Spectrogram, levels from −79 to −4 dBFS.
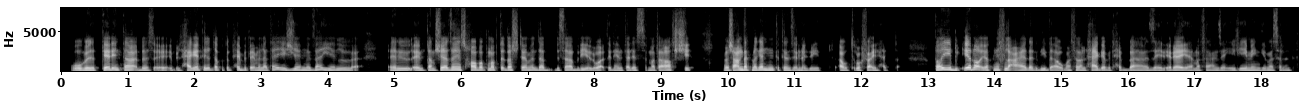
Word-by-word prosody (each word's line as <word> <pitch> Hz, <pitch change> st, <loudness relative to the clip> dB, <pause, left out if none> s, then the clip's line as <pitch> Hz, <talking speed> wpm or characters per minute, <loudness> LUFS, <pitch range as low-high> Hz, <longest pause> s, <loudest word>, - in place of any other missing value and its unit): وبالتالي 120 Hz, -, +4 dB
أنت 175 Hz, -4 st, +2 dB
بس 125 Hz, -4 st, -4 dB
بالحاجات 130 Hz, +10 st, 0 dB
اللي 200 Hz, -, +3 dB
أنت 190 Hz, -1 st, -1 dB
كنت 175 Hz, -5 st, -8 dB
بتحب 170 Hz, +5 st, -2 dB
تعملها 145 Hz, -3 st, -2 dB
زي 210 Hz, -3 st, -1 dB
الgym، 165 Hz, +1 st, -2 dB
زي 190 Hz, +4 st, -2 dB
ال 155 Hz, -5 st, -4 dB, 0.6 s
ال 125 Hz, -1 st, +1 dB
التَمشِية، 125 Hz, +5 st, +3 dB
زي 180 Hz, +4 st, +3 dB
صحابك 165 Hz, -1 st, +2 dB
ما 175 Hz, -, +4 dB
بتقدرش 175 Hz, +1 st, -1 dB
تعمل 165 Hz, 0 st, -1 dB
ده 165 Hz, -2 st, 0 dB
بسبب 145 Hz, +3 st, -1 dB
ضِيق 135 Hz, -1 st, -1 dB
الوقت 110 Hz, -, -2 dB
إن 110 Hz, -, -6 dB
أنت 125 Hz, +2 st, -5 dB
لسّه 140 Hz, -1 st, -4 dB
ما -, -, -3 dB
تعرفش 160 Hz, +6 st, 0 dB, 0.6 s
مش 120 Hz, 0 st, +1 dB
عندك 185 Hz, -1 st, +5 dB
مجال 185 Hz, +6 st, +4 dB
إن 170 Hz, -, +2 dB
أنت 160 Hz, -1 st, -3 dB
تنزِل 135 Hz, -4 st, -3 dB
من 105 Hz, -, -4 dB
البيت 105 Hz, -2 st, -7 dB, 0.3 s
أو -, -, +3 dB
تروح -, -, -4 dB
في -, -, +1 dB
أي -, -, -1 dB
حتّة. -, -, -14 dB, 0.5 s
طيب 215 Hz, 0 st, +5 dB
إيه 230 Hz, +6 st, +7 dB
رأيك 185 Hz, -7 st, +3 dB
نخلق 180 Hz, -1 st, +1 dB
عادة 160 Hz, +2 st, 0 dB
جديدة 140 Hz, +2 st, -4 dB
أو -, -, -1 dB
مثلًا 140 Hz, 0 st, -5 dB
حاجة 145 Hz, +1 st, +2 dB
بتحبّها 120 Hz, +1 st, -5 dB
زي 115 Hz, 0 st, -5 dB
القراية 120 Hz, -1 st, +2 dB
مثلًا، 115 Hz, -2 st, -8 dB
زي 100 Hz, 0 st, -7 dB
gaming 110 Hz, -2 st, -4 dB
مثلًا، 110 Hz, 0 st, -8 dB
145 Hz, 185 wpm, -24 LUFS, 120-170 Hz, 0.6 s, إيه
